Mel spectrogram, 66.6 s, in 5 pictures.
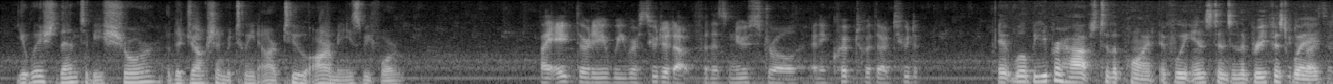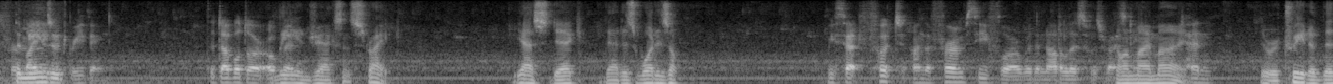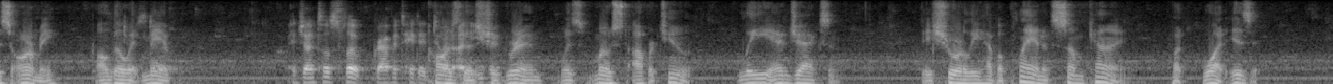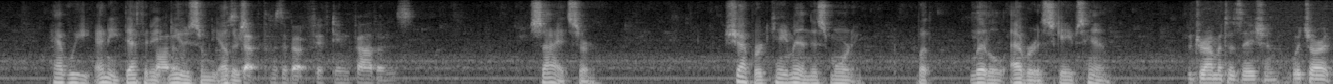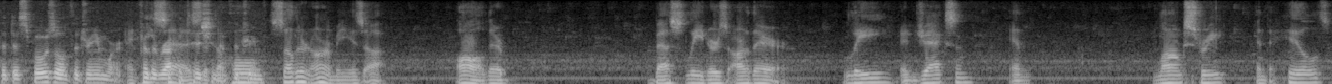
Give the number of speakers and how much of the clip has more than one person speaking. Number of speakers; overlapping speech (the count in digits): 3, about 10%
